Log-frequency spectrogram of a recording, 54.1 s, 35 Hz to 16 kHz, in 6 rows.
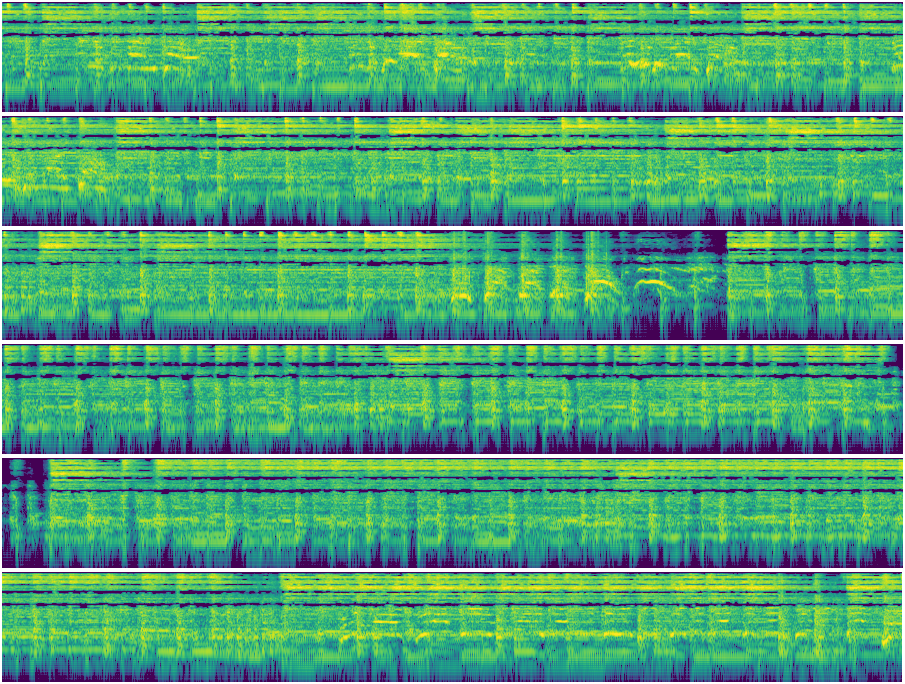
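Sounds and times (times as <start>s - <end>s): bass guitar: 0.0s - 54.0s
drum kit: 0.0s - 54.0s
electric guitar: 0.0s - 54.0s.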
